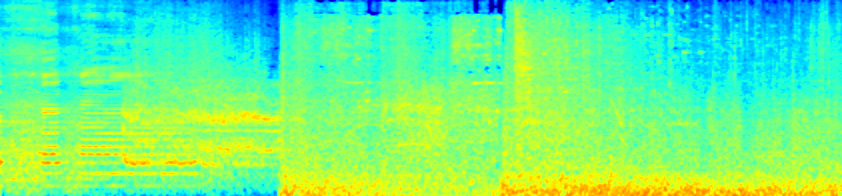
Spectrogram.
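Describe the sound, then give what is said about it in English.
A truck loaded with dynamite, with a goldfish inside, is pushed down a hill and explodes: a blaring horn-like tone gives way to a sudden, loud roaring blast, followed by a second, heavier burst of rumbling noise that sustains to the end. “Just look what happened when we actually put a goldfish in a truck full of dynamite and pushed it down a hill.”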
